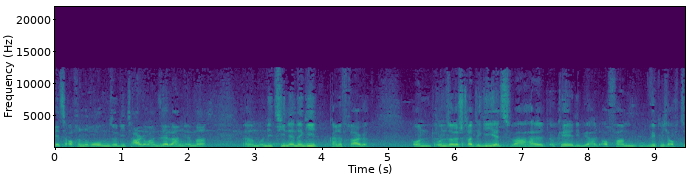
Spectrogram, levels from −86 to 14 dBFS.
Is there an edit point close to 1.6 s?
yes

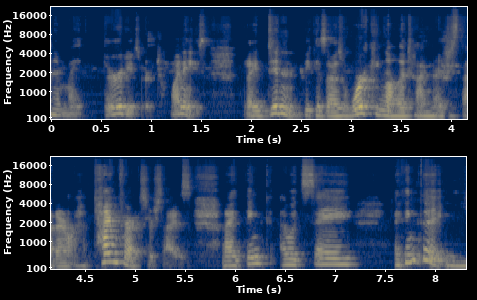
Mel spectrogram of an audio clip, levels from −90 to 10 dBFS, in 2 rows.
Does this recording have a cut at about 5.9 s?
yes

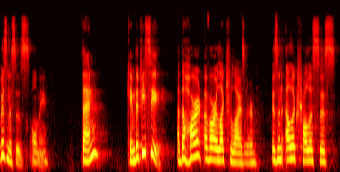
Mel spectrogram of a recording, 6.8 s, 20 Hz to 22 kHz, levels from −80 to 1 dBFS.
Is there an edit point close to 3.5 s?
yes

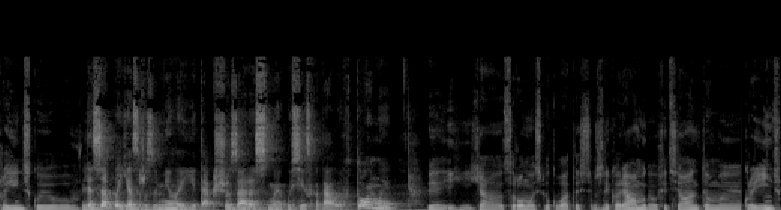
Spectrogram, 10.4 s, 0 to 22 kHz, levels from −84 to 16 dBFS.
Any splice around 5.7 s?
yes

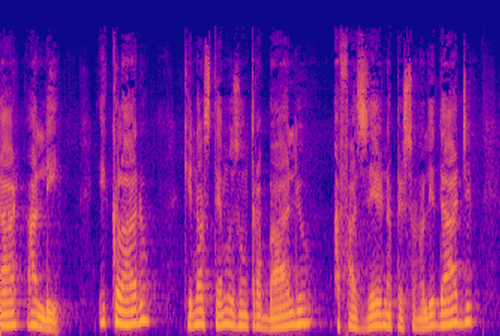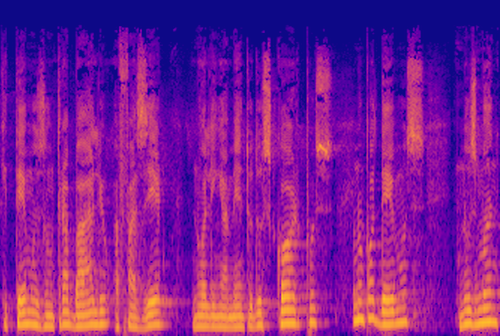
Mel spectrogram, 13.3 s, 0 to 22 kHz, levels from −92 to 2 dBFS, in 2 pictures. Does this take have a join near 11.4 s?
yes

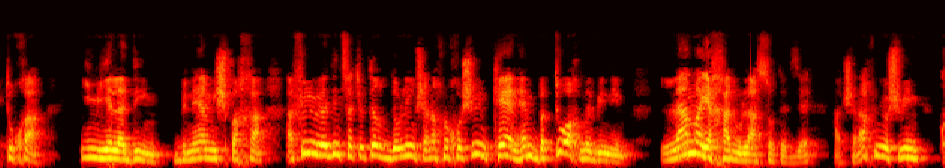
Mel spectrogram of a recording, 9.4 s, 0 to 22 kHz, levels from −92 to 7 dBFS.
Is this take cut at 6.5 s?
yes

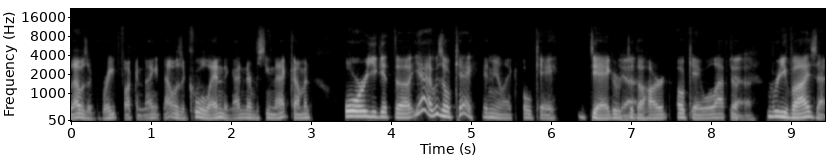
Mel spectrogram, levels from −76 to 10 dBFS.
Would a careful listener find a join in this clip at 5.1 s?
no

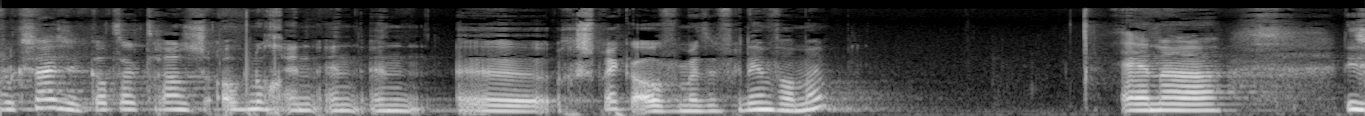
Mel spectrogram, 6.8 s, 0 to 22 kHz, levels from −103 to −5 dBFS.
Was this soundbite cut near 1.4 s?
yes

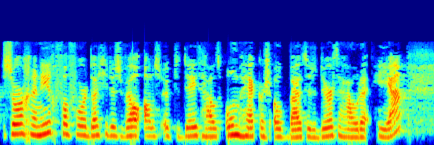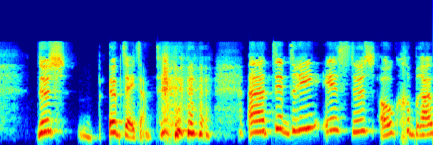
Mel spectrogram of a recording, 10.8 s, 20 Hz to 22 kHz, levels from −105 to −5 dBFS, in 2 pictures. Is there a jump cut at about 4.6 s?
yes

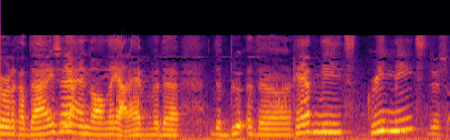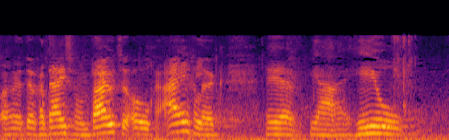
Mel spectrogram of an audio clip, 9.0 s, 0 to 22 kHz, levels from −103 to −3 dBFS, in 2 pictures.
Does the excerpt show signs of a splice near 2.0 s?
yes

